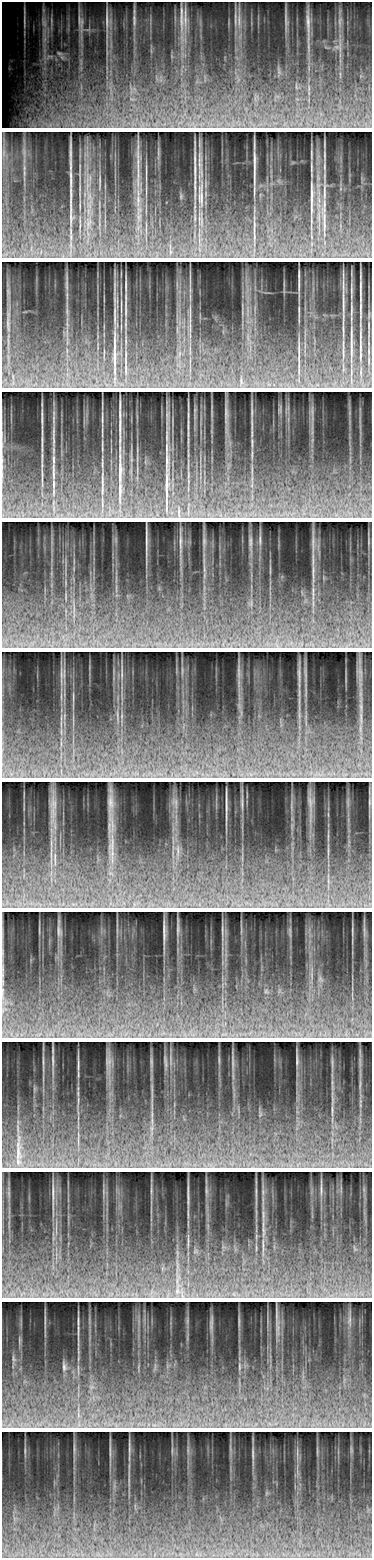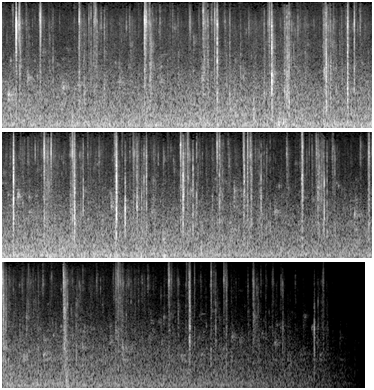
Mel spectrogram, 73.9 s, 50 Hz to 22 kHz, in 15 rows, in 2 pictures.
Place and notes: Gabre, France - Melting snow
Melting snow on leaves with wind, Zoom H6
